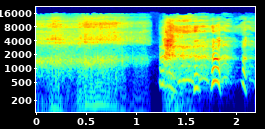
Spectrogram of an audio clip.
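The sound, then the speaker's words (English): A voice imitates the loud yawn of a very large man. A low, drawn-out groan breaks off briefly, then returns as a louder, breathy, gravelly burst with a few sharp snorting peaks. “when you yawn, you sound like this.”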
